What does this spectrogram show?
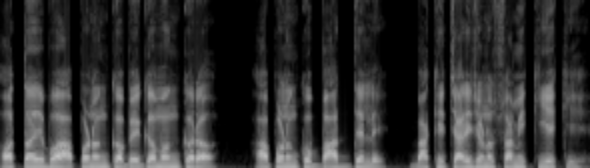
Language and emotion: Odia, neutral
